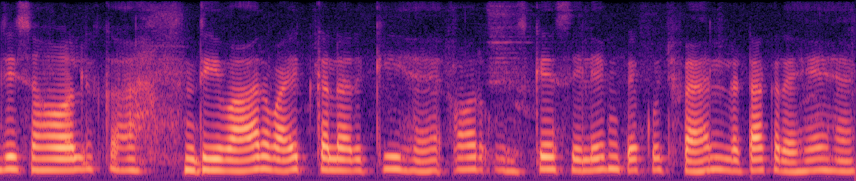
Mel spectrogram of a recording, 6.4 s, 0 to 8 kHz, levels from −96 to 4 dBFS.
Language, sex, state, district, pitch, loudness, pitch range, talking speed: Hindi, female, Jharkhand, Palamu, 185 Hz, -18 LUFS, 180-195 Hz, 160 wpm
